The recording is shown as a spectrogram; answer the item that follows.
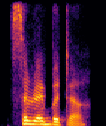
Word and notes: surrebutter: Indian

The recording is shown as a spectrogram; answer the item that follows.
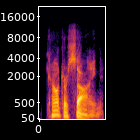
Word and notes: Countersign: American English

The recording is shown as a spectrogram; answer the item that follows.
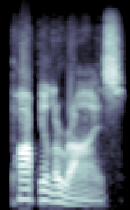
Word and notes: Popularize: American English

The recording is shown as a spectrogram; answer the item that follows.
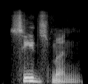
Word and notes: seedsman: American English

